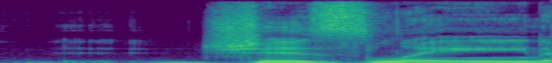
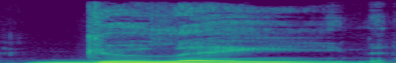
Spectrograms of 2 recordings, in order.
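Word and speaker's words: Ghislaine: lot of people pronounce her name wrong because it's spelled really weird but they've heard J's lane I've heard Islan it's GU Lane lady ghilane Maxwell she was the groomer some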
